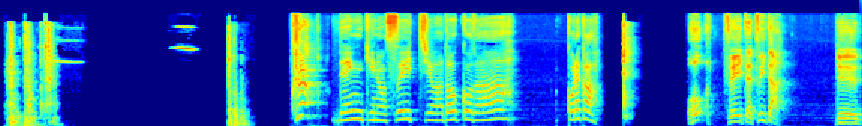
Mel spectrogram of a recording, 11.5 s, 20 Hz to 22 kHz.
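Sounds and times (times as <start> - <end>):
heavy rattling clunks of a door being pushed open: 0.0 - 0.8
door creak or squeal: 0.0 - 1.2
speech: 4.5 - 7.0, 7.6 - 8.1, 9.2 - 10.6, 11.2 - 11.4.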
